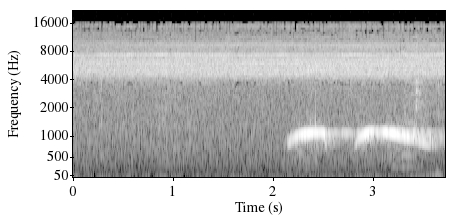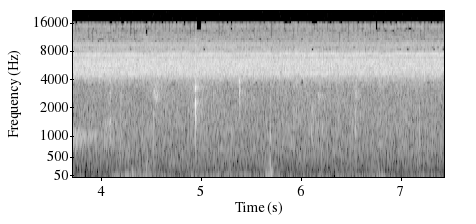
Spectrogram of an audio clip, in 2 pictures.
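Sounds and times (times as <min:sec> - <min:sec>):
dense high-pitched insect hum in Indonesia: 0:00.0 - 0:07.4
Ivory-breasted pitta Pitta maxima whistling call in Indonesia: 0:02.2 - 0:03.9.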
